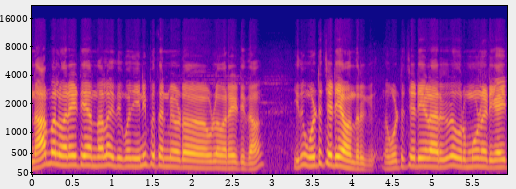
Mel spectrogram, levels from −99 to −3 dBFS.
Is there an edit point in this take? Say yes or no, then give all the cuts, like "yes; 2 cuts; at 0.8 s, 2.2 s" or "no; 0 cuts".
no; 0 cuts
